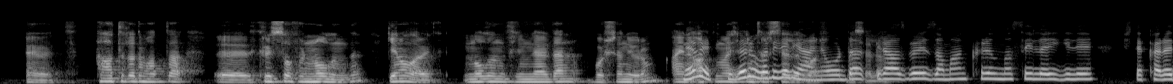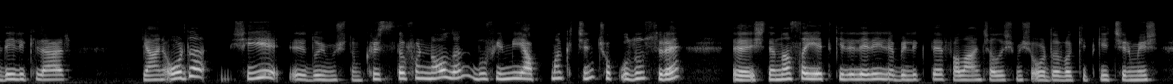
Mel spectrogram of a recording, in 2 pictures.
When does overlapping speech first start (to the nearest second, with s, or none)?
7 s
